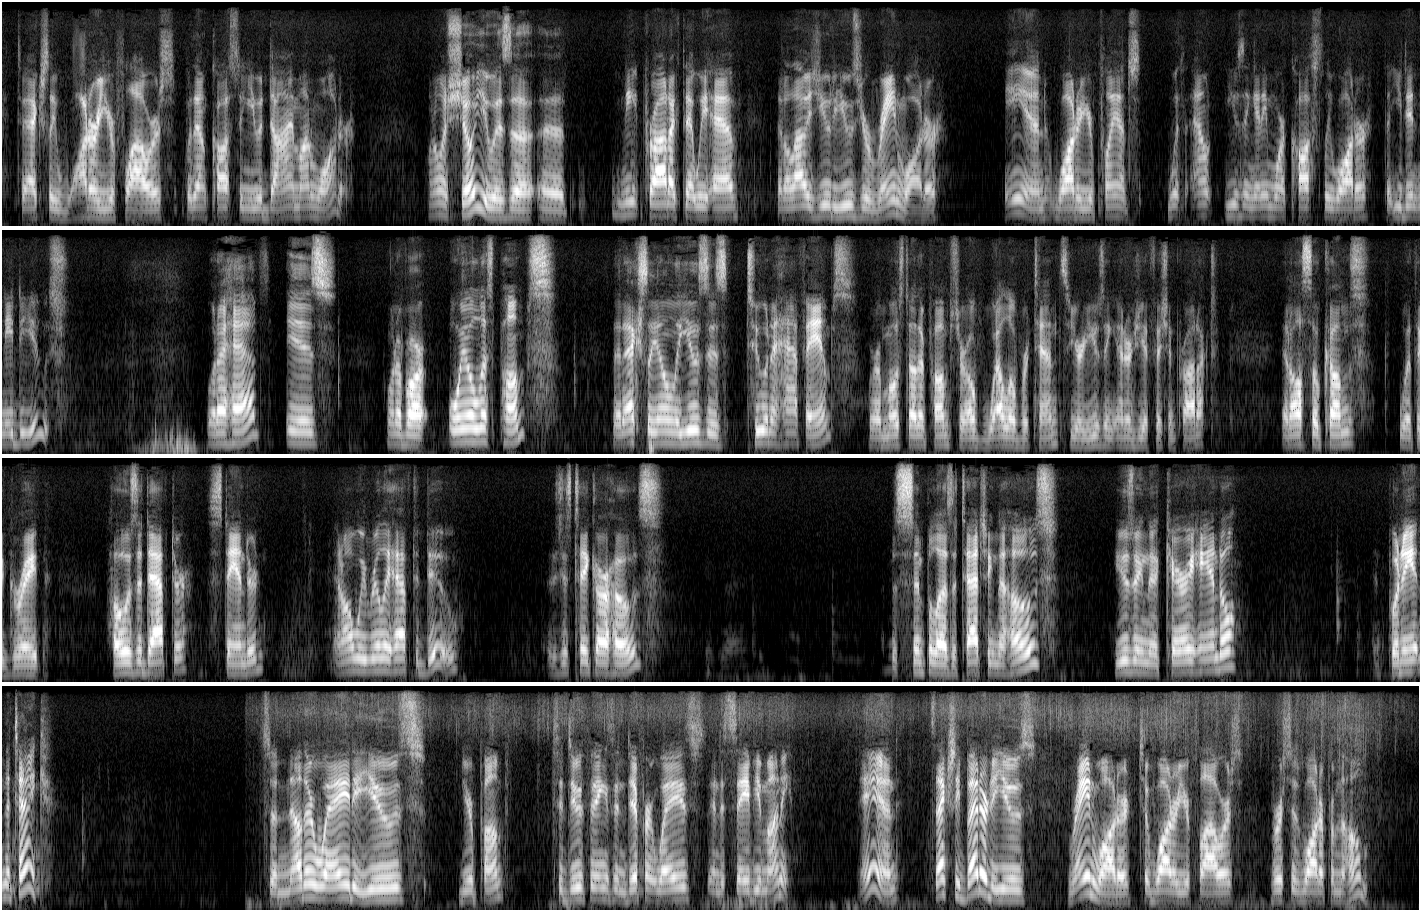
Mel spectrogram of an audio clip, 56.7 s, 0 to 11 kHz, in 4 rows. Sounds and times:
Speech: 0.0 - 3.6, 4.2 - 14.9, 16.2 - 26.4, 27.0 - 28.8, 29.4 - 31.0, 31.6 - 33.0, 33.8 - 35.8, 37.2 - 40.8, 42.0 - 43.1, 45.2 - 50.5, 51.1 - 56.2.

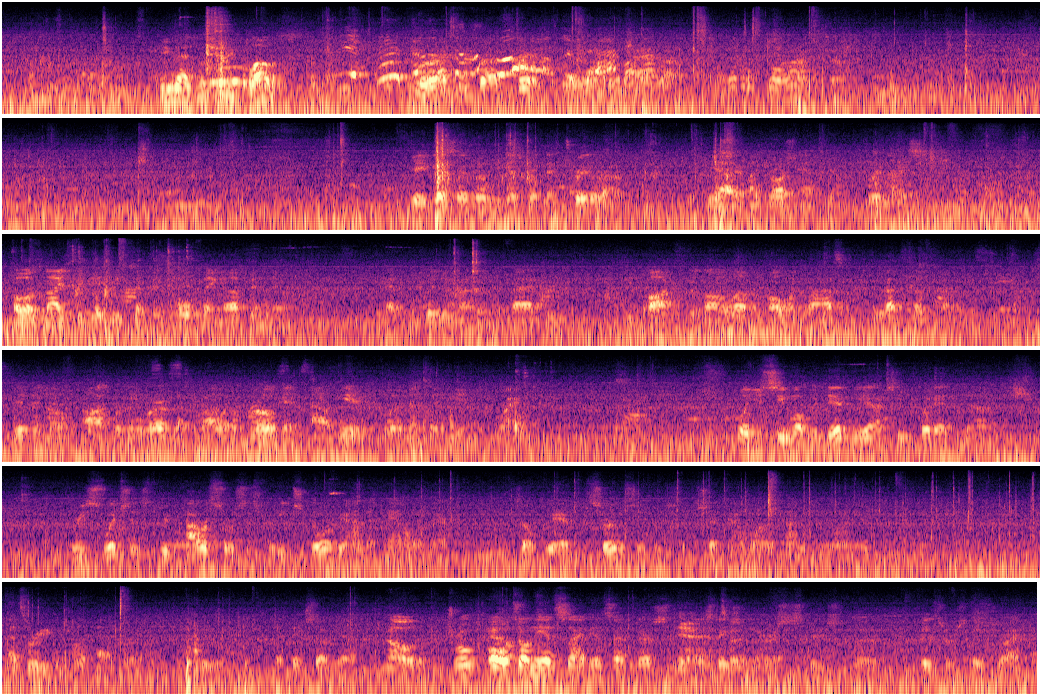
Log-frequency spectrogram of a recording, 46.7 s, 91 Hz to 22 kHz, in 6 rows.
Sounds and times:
Speech: 1.2 - 6.4, 10.8 - 17.8, 18.4 - 27.4, 28.0 - 38.1, 39.0 - 46.6.

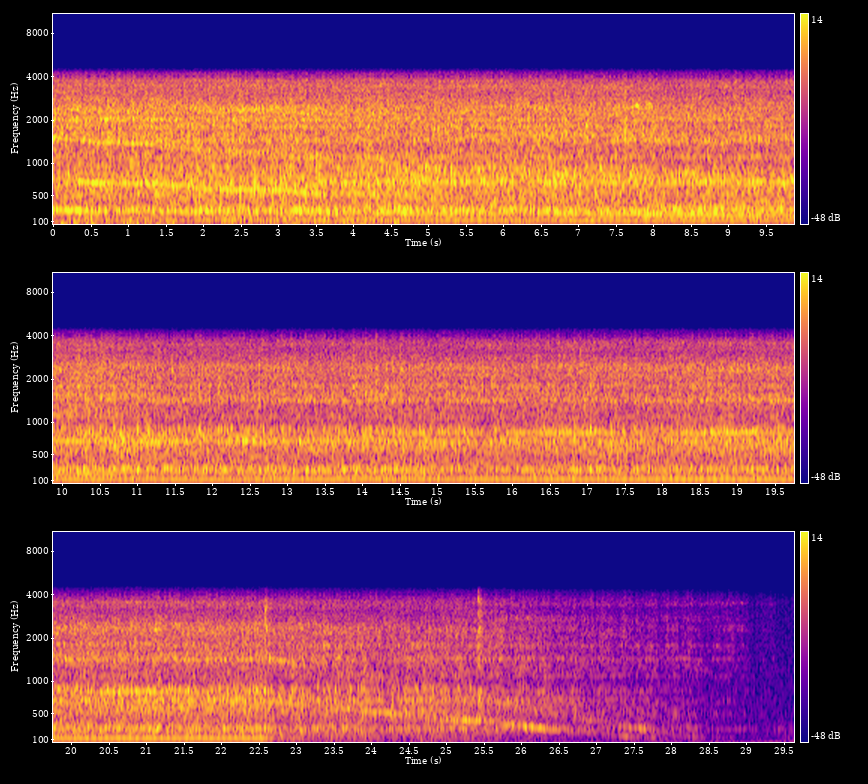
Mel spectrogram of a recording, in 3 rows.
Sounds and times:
Medium engine (mid frequency): 0.0 - 29.4.

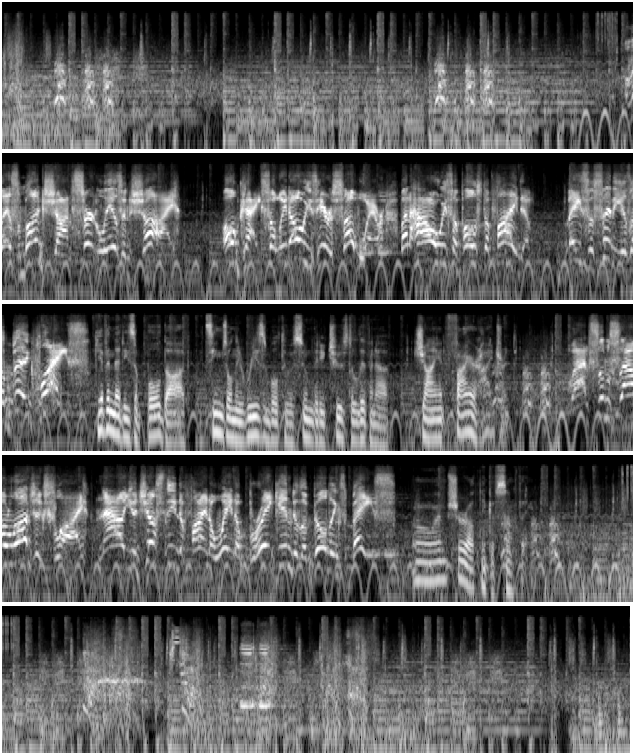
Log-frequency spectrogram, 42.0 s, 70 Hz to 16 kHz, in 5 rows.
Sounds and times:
Bow-wow: 0.7 - 1.6, 5.8 - 6.6, 23.4 - 24.3
Speech: 8.3 - 10.8, 11.4 - 23.7, 24.4 - 32.4.

